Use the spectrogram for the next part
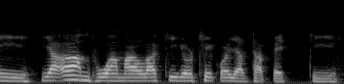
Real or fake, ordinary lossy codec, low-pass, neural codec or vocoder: real; none; 19.8 kHz; none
